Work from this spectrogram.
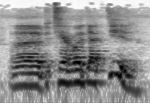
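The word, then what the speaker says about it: ptérodactyle: But in French, they're actually pronounced. So it's going to be something like pterodactyle, ptero, or psychologie, right? So you're going to find that these are pronounced, but they're invariantly voiceless in these contexts.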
